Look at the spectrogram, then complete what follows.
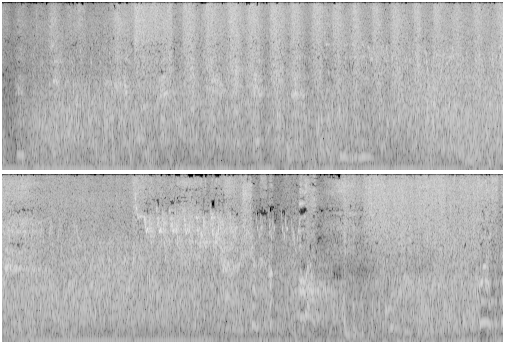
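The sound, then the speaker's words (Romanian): A pig's body is thrown into water with a heavy splash, followed by sloshing and churning, with faint birdsong in the outdoor background throughout. “Corpul de lichid, porcul ăsta aruncat în apă, a dispărut.”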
